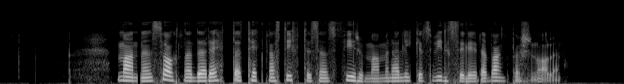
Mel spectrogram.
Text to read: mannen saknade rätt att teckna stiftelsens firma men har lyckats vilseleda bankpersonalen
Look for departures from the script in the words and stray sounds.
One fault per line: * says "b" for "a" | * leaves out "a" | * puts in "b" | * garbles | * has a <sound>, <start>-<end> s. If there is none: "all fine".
* has a dropout, 1.4-1.4 s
